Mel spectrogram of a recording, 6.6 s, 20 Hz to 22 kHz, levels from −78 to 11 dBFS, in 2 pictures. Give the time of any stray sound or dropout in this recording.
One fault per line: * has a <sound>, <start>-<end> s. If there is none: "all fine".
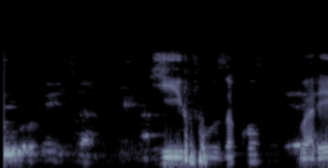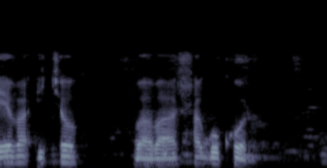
all fine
